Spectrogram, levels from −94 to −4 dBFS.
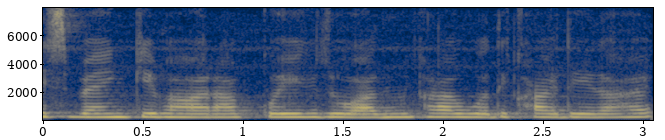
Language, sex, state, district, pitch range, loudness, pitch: Hindi, female, Bihar, Madhepura, 235-245 Hz, -28 LUFS, 240 Hz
